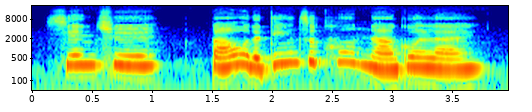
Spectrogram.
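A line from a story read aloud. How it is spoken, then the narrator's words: Satisfied laugh. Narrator (Chinese): 女子满意地笑道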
